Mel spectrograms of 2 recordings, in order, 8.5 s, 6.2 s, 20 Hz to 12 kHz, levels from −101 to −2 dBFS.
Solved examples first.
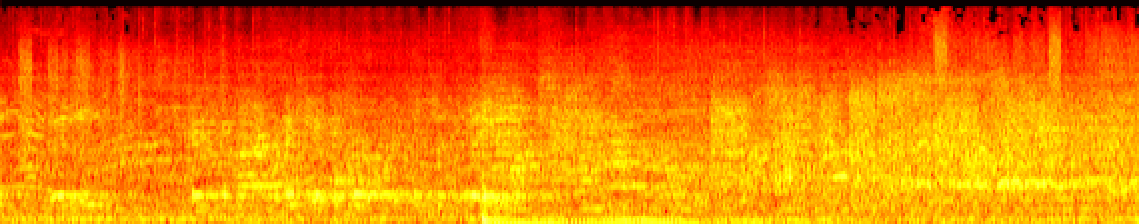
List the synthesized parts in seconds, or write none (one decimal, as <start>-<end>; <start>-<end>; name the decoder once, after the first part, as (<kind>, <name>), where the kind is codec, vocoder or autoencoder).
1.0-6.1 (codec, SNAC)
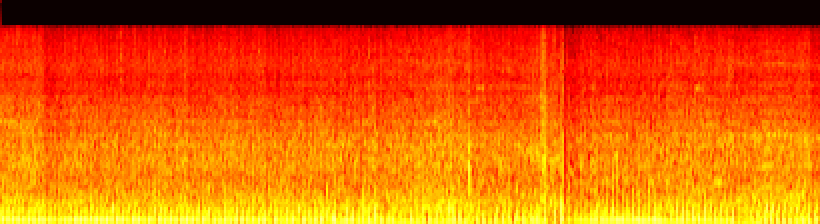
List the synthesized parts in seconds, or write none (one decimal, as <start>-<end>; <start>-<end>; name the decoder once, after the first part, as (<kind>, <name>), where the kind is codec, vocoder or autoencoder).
2.5-3.5 (vocoder, Vocos); 4.0-5.7

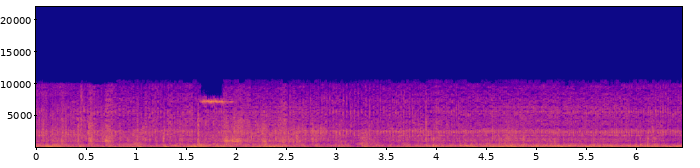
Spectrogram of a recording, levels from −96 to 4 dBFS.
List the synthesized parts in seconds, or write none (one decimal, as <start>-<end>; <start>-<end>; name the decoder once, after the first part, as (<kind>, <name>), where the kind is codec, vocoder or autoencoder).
none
